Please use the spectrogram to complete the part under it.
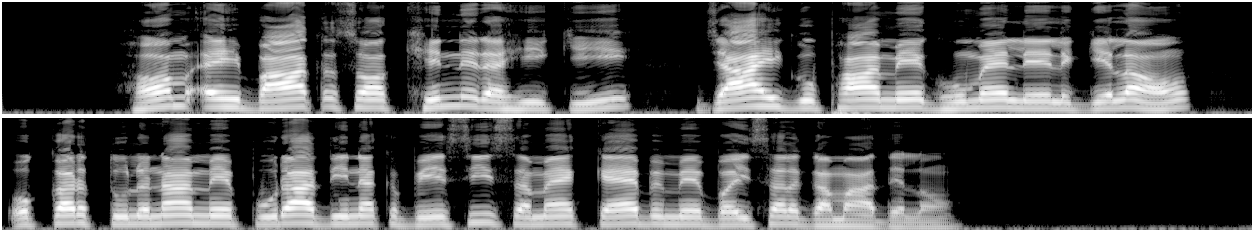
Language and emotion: Maithili, sad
